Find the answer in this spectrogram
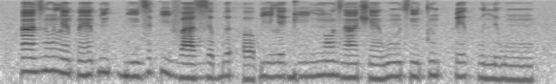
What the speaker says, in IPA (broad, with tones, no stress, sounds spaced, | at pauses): ã˦ z ũ˦ l ɛ̃˧ p ɛ̃˨˦ ɓ ĩ˧ k ɡ͡b ĩ˨ z ə˦ k i˦˨ v a˨ z ə˨ b ə˧ h ɔ˨ ɓ i˧ l e˧ ɡ iː˧ ŋ ɔ̃˦ z ã˧ ʃ ɛ̃˧ w ũ˦ s ĩ˦ t ũ˦ k k͡p e˦ kʷ i˧ n ɨ˧ w ũ˧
